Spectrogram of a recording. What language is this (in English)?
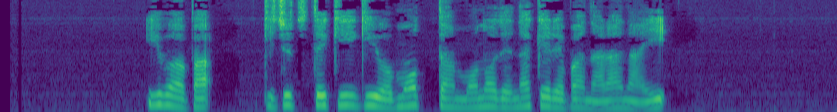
Japanese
